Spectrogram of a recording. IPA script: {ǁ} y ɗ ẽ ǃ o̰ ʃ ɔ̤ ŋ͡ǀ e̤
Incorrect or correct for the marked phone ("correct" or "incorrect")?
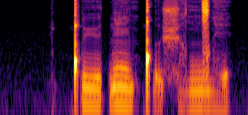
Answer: incorrect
